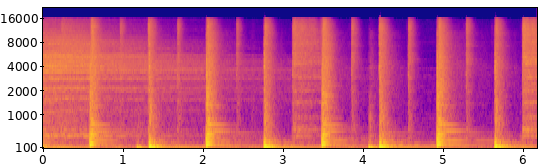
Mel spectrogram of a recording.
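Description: Drum kit played in a slow, steady beat: a cymbal crash with a bass drum hit opens it, then a hit about every 0.7 seconds, with bass drum and snare alternating under a ringing cymbal.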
